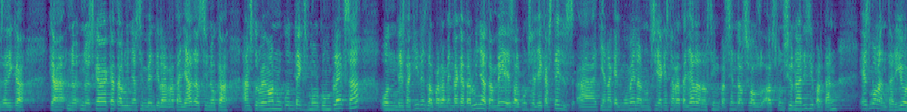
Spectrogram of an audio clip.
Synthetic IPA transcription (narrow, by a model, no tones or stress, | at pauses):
zəðikə | kənonoeskəkət̪əluɲəsimbɛnt̪ilərət̪əʎaðəsinokəː | nst̪ɾuβ̞ɛmənuŋkunt̪eksmɔlˠkumplɛksə | ond̪ezðəkiðezðəlˠpəɾləmend̪əkət̪əluɲət̪əmbeezəlˠkunsəʎekəst̪eʎsəkiənəkɛʎmumenənunsiəːkɛst̪ərət̪əʎaðəðəlˠsiŋk̚pəɾsend̪əlˠsɛwəlˠsfunsiunaɾizipəɾt̪an | ezmɔlˠənt̪əɾio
